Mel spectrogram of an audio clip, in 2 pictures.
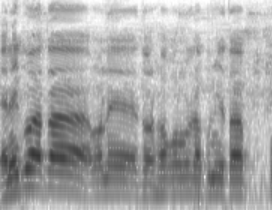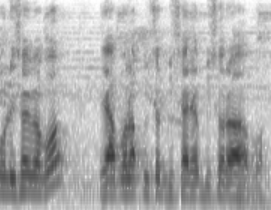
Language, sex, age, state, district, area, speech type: Assamese, male, 30-45, Assam, Nalbari, rural, spontaneous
